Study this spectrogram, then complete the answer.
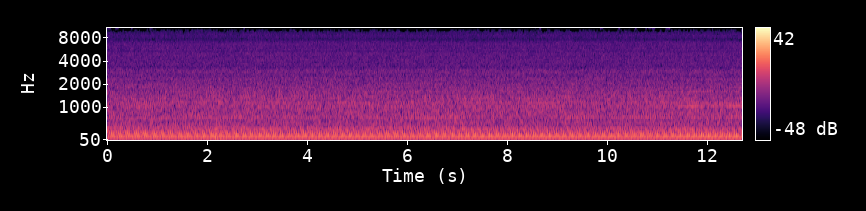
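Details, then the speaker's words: Genmax GM9000iED inverter generator after replacing a foam pad and closing housing: steady, even drone with constant pitch for a while; normal running, though backfires have blown the plastic case open. "as you guys noticed it was running for a while um but I had to tap it to start it"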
